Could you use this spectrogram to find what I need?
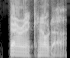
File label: "barracouta", American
